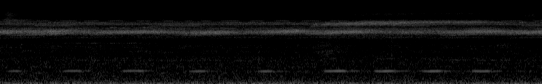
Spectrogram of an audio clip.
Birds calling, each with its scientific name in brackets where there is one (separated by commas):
Tawny-bellied Screech-Owl (Megascops watsonii), Amazonian Pygmy-Owl (Glaucidium hardyi)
